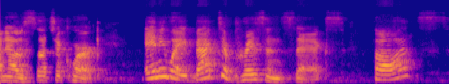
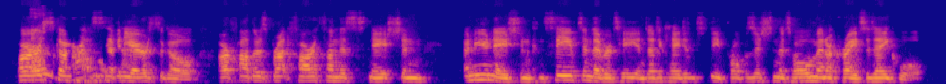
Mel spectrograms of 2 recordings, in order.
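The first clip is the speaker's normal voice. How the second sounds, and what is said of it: Put-on Irish accent. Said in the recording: “I did a musical called A Man of No Importance with an Irish accent, and the way I switch accents in my real life is I do the Gettysburg Address in the different accent that I'm moving to”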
